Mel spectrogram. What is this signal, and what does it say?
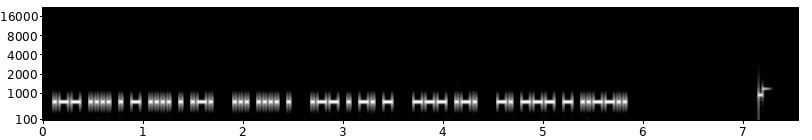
Morse code, heard as a keyed tone, about 40 wpm, 700 Hz. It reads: WHETHER SHE WENT OR NOT?
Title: Sentences from Top 1000 Words - Review Part 3 - 40wpm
